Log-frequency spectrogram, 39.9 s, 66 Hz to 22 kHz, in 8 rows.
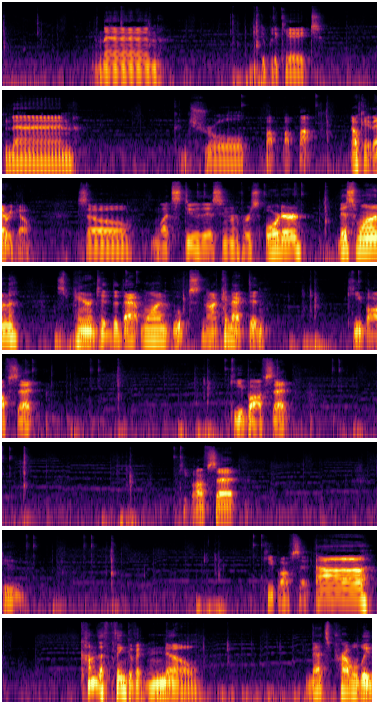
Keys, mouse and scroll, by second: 0.5 scroll down 2, 3.3 shift+d, 8.3-9.3 ctrl+drag, 11.2 right click, 12.0 scroll down 1, 12.6 right click, 13.3 shift+right click, 15.8 ctrl+p, 17.8 ctrl+z, 19.0 ctrl+p, 20.4 right click, 21.2 shift+right click, 22.5 ctrl+p, 24.4 right click, 25.0 shift+right click, 26.6 ctrl+p, 30.4 right click, 31.1 shift+right click, 32.8 ctrl+p, 37.0 ctrl+z, 37.4 ctrl+z, 37.6 ctrl+z, 37.8 ctrl+z, 38.2 ctrl+z, 38.6 ctrl+z, 38.8 ctrl+z, 39.2 ctrl+z, 39.6 ctrl+z.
